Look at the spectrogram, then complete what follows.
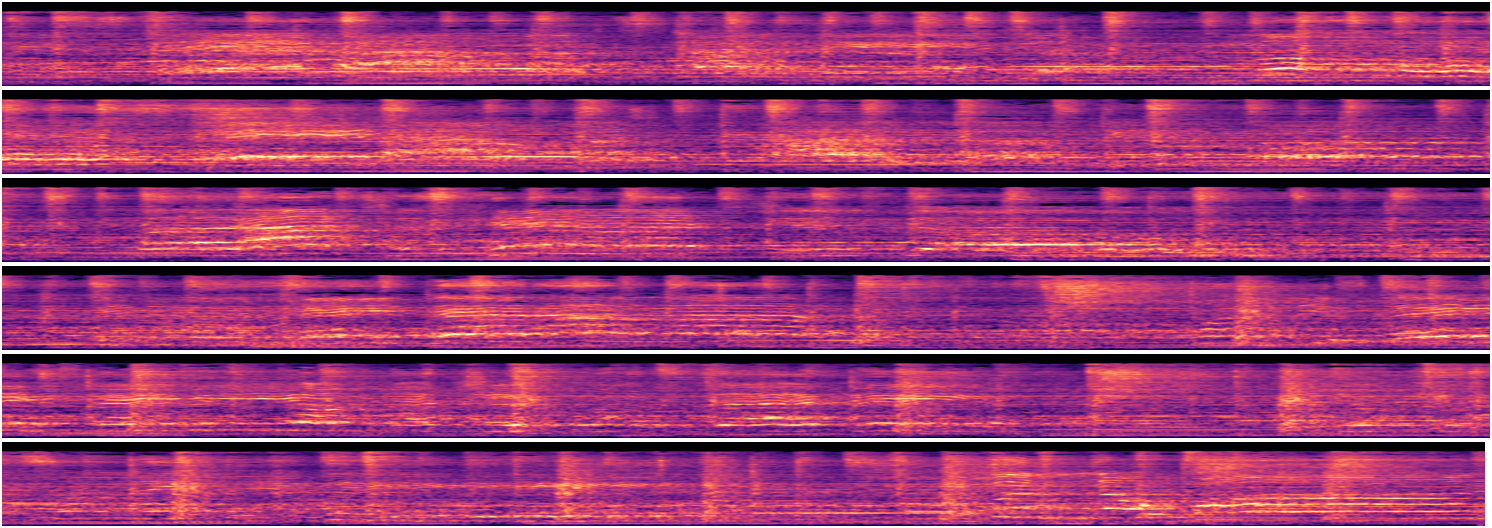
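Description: Live pop song: a woman sings lead over backing vocals, acoustic guitar and a repeating bass line, all coming through the venue's speakers.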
